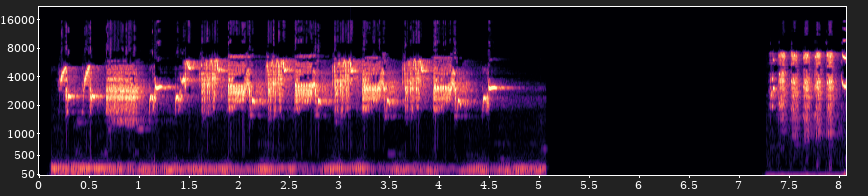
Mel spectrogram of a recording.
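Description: Black-winged myna (jalak putih) singing a long run of rapid, varied notes lasting about five seconds, then after a pause a short second burst of notes near the end, with a low hum under the first run.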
